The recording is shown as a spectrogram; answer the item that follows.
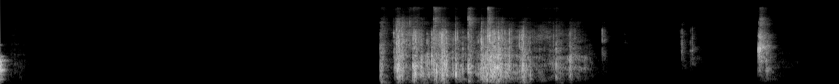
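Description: Plastic pouch of bacon bits crinkling and crackling as it is handled, starting about four seconds in and lasting about two seconds, followed by two or three short, faint clicks.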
